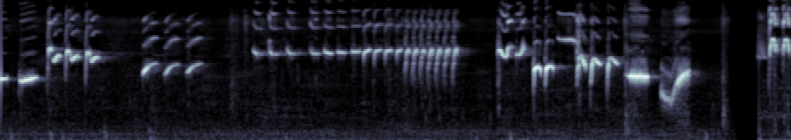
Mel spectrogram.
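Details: Javan pied starling song mixed with canary song as a training recording: clipped chirps and short buzzy trills give way to a rapid high rattle, then swooping whistles and a falling slur.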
